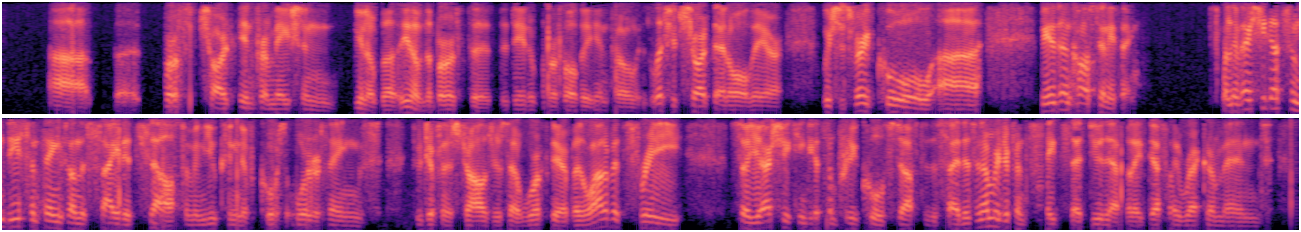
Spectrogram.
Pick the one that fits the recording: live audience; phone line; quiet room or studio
phone line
